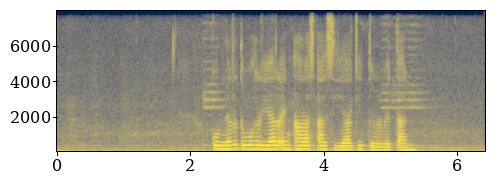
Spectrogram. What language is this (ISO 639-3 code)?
jav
